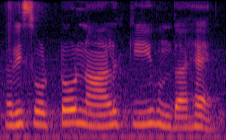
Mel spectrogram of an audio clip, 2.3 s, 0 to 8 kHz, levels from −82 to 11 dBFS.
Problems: background sounds at intervals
